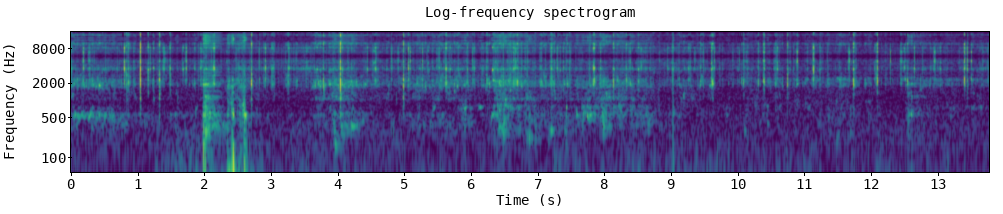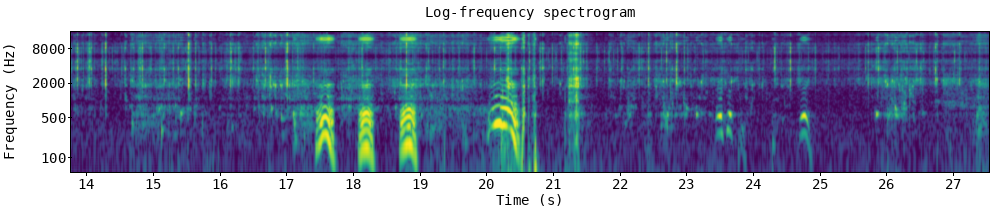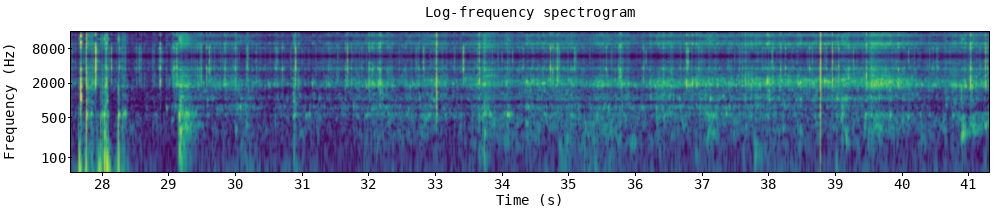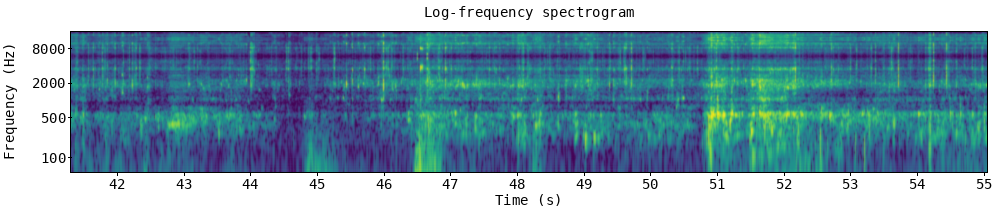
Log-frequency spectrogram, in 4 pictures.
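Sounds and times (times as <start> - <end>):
muffled underwater gurgling: 16.5 - 20.9, 23.2 - 25.0.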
